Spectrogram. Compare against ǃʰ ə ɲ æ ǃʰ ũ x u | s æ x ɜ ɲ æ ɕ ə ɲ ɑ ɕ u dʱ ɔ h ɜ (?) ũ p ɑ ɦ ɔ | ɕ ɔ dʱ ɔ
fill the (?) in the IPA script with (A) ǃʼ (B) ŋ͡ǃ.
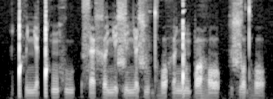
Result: B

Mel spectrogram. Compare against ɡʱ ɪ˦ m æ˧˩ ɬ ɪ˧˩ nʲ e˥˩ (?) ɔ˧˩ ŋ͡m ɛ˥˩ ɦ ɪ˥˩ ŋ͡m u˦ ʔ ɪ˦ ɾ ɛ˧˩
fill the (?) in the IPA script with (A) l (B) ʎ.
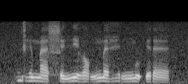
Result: A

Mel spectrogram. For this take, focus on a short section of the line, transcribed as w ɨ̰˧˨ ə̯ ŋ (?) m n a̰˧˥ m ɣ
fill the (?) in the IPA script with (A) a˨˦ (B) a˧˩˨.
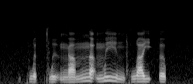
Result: A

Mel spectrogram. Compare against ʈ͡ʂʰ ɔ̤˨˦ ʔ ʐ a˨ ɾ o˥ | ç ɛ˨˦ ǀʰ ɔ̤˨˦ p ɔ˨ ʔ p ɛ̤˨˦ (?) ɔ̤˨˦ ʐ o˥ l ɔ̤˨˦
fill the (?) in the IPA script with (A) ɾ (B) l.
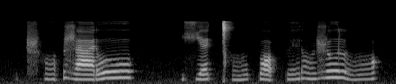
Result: A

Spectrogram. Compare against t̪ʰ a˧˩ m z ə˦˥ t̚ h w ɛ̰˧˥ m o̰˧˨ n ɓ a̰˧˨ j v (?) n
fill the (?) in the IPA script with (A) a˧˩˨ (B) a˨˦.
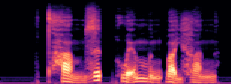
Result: A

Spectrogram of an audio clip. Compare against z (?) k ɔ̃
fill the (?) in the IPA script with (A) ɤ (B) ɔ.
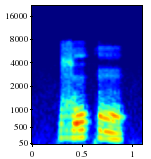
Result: B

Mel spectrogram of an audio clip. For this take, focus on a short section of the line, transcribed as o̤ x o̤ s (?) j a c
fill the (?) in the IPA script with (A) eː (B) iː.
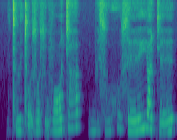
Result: A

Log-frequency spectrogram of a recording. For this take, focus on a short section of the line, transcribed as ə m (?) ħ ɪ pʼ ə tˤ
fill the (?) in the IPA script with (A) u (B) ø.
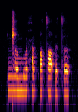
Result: A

